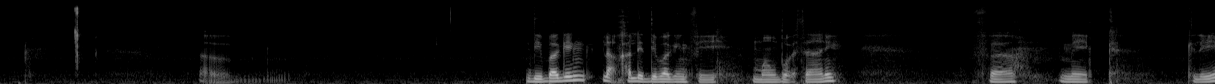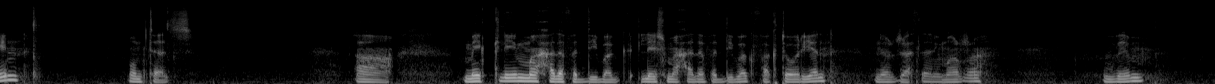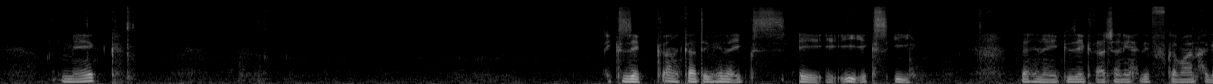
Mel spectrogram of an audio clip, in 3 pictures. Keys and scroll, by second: 10.2-14.0 typing, 20.7-21.2 typing, 22.1 Down, 22.3 Down, 22.5 Down, 22.6 Down, 22.8 Down, 23.0-27.5 typing, 25.5 Return, 30.4-31.4 Right, 31.0 typing, 32.5 Left, 33.5-34.4 typing, 34.8 Down, 35.8 Escape, 35.9-36.4 typing.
